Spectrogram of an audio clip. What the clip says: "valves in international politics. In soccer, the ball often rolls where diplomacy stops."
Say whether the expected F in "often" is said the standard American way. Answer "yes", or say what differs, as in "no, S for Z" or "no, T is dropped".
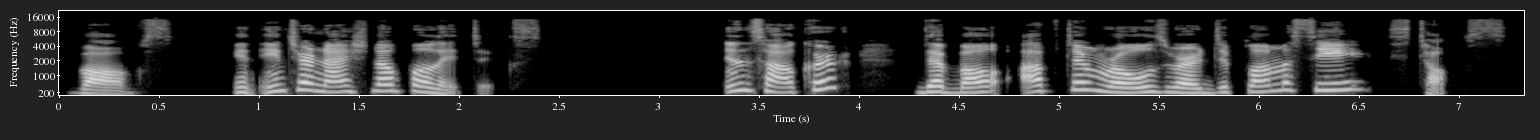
no, P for F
